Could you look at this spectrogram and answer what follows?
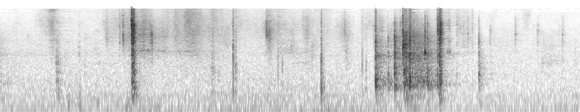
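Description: Footsteps and small knocks in a room, with a brief scraping rustle about five seconds in.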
